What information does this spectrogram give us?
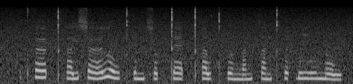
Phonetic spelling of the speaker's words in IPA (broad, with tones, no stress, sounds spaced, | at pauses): pʰ œː˧ k̚ t̪ʰ ɐ˨˥ j s œː˨˥ l o˨˧ w kʰ ɪ˨ ŋ s ʊ˨˥ k̚ t̪ ɛː˨ k̚ t̪ʰ ɐ˧ w t̪ʰ ʊ˨ ŋ ɐ˨˧ n k ɐ˨ n kʰ ɵ˧ t̚ w iː˧ w n̪ o˧ w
